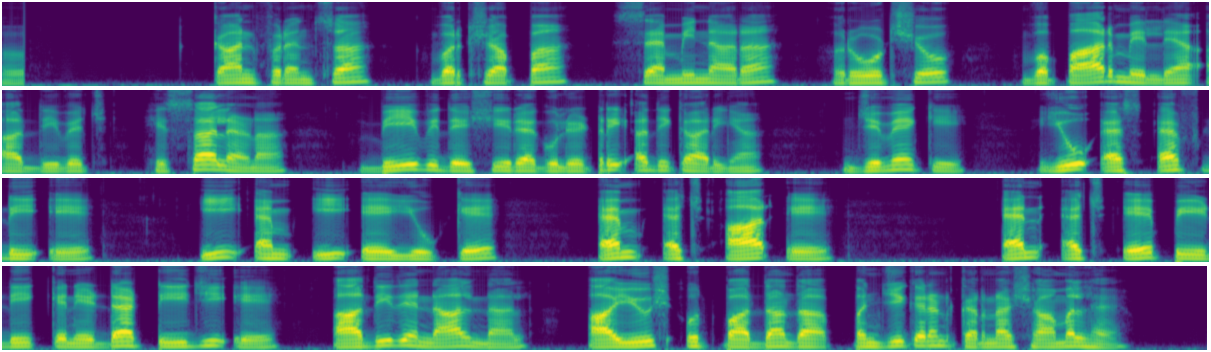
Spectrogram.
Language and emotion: Punjabi, neutral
